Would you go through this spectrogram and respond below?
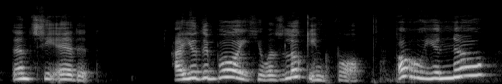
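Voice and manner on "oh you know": high, eager, excited cry. The narrator answers a woman's question and asks after someone, crying out excitedly. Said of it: "I cried excitedly".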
